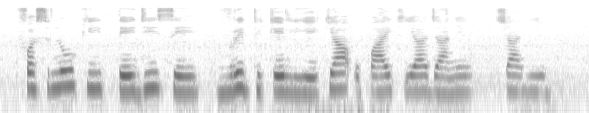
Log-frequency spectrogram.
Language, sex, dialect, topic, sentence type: Hindi, female, Marwari Dhudhari, agriculture, question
